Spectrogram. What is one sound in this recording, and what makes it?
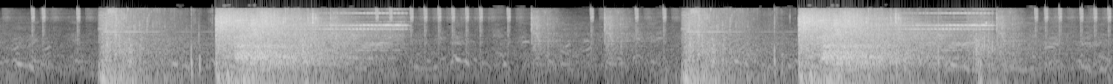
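A shimmering magical burst swells and fades.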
